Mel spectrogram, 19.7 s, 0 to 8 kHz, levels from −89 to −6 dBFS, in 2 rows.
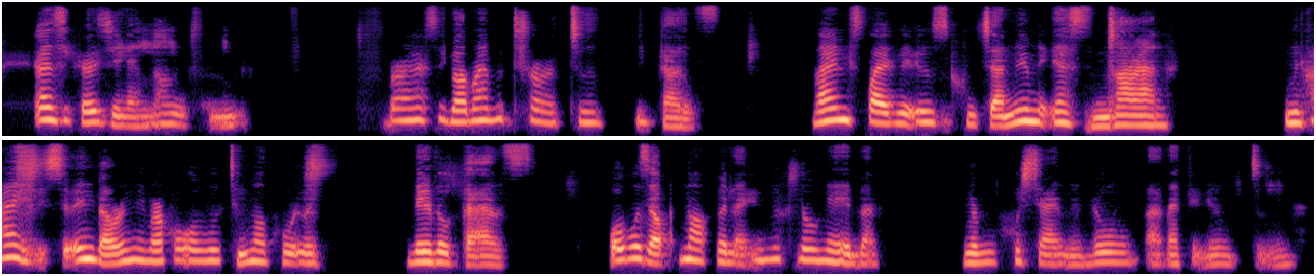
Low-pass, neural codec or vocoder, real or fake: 7.2 kHz; codec, 16 kHz, 0.5 kbps, FreqCodec, larger model; fake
